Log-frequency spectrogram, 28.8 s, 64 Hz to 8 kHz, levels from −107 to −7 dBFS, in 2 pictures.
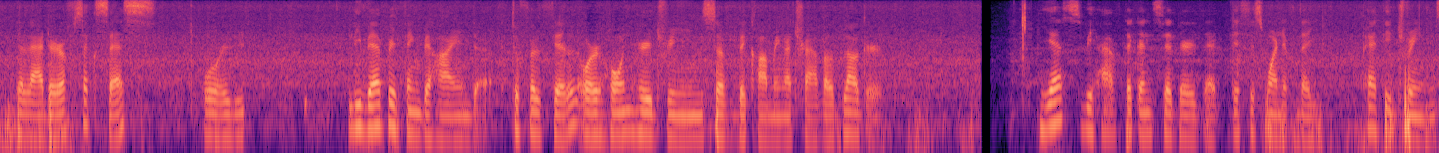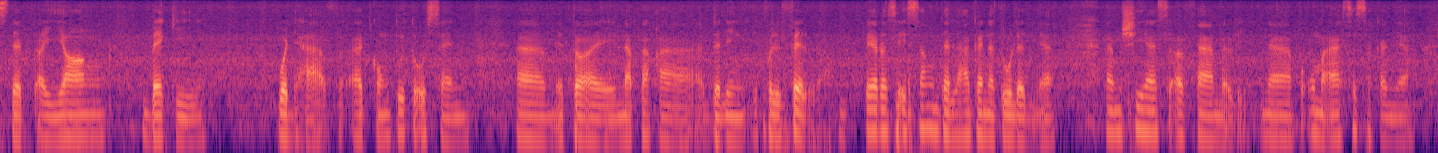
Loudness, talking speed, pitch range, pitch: -34 LUFS, 130 wpm, 105-120 Hz, 110 Hz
